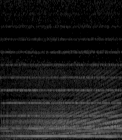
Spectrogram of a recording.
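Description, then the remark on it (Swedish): Air raid warning sirens in Tokyo wail steadily, sounding as bombers were sighted elsewhere in Japan: a strong sustained tone with many overlapping pitches that slowly drift and rise against one another, with no voices over them. “Detta var när Tokyos första varningssirener ljöd, då bombplanen hade siktats på annat håll i landet.”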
